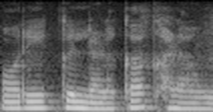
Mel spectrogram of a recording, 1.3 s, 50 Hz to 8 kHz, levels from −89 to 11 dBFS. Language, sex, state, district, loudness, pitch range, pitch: Hindi, female, Chhattisgarh, Rajnandgaon, -14 LUFS, 155-175 Hz, 165 Hz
